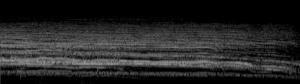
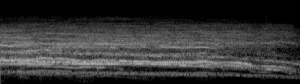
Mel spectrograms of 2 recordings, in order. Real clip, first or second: first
